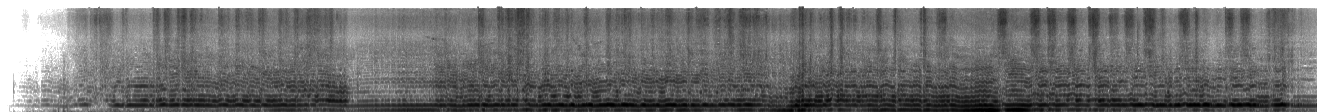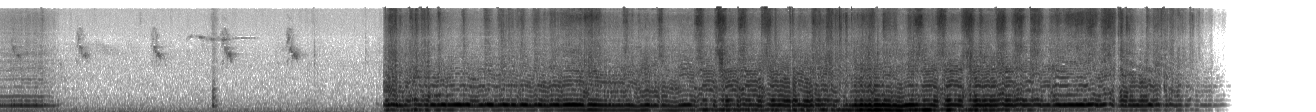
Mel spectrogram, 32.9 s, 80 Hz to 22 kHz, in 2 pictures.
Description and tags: A bumblebee recorded with a Zoom h4n - onboard mics.
field-recording, bee, buzzing, h4n, bumblebee, nature, insect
